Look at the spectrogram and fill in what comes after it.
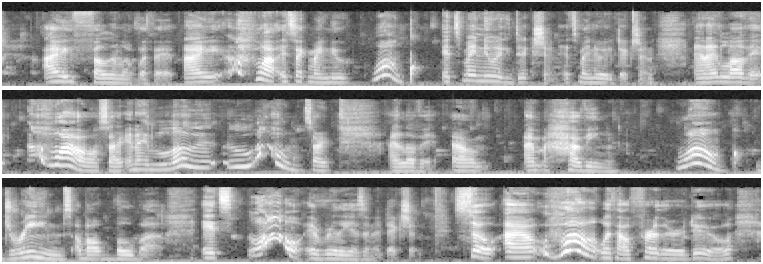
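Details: Vocal tics in an adult woman with Tourette syndrome, hard to control especially on camera, with interjections such as "whoa" and "wow" and occasional swearing; she has not yet started new medication.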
